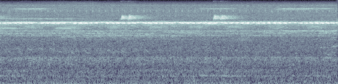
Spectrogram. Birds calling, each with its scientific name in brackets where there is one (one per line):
unidentified bird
